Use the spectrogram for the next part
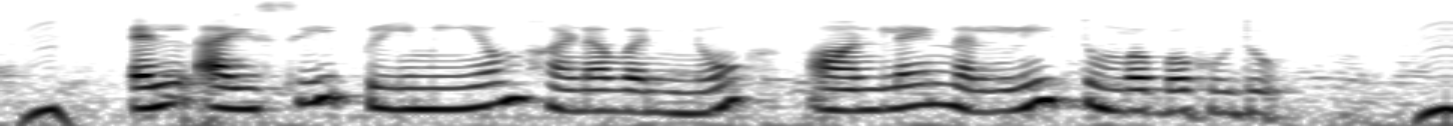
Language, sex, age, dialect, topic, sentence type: Kannada, female, 18-24, Mysore Kannada, banking, statement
